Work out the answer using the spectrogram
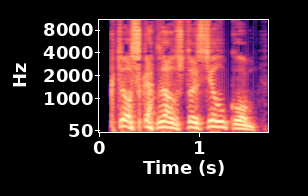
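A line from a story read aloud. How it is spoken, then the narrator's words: Laughing. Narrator (Russian): засмеялся Траин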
